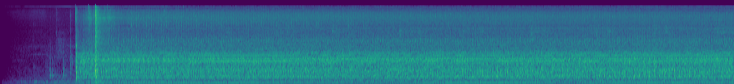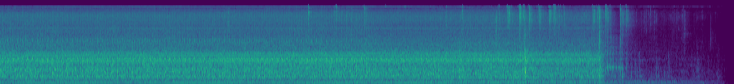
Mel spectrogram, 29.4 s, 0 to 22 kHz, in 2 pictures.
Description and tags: Super 8 projector Start Run Stop
Recorded with a Zoom H4N in a Medium sized room. The clip is of a Super 8 Cine Projector (domestic)starting up running (can be looped) and stopping.
8, cine, operation, projector, running, starting, stopping, super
